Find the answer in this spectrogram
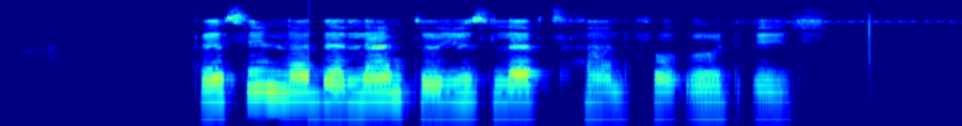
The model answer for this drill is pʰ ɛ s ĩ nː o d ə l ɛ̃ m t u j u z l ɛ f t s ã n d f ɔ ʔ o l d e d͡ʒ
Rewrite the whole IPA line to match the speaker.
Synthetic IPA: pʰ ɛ s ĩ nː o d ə l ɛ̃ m t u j u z l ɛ f t h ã n d f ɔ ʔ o l d e d͡ʒ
